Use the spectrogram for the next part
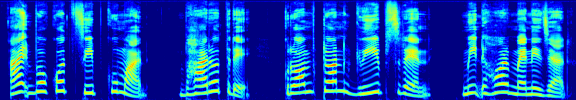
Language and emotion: Santali, neutral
